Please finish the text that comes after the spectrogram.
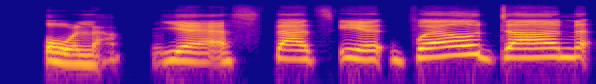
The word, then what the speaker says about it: hola: And number 3, the H, the H in Spanish is silent. Don't say again hola, say hola.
